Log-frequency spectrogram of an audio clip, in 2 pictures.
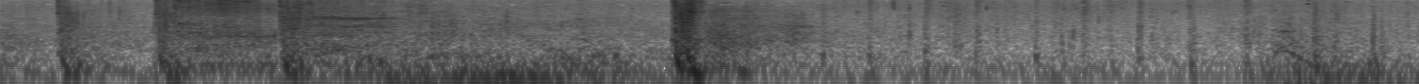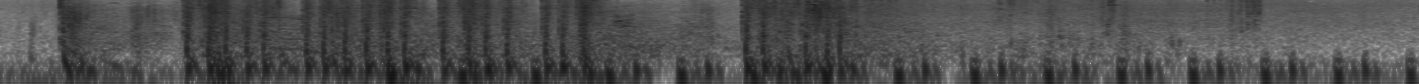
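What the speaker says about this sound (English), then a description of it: "Now they're shooting at somebody with a phasic over here." A phasic weapon fires in the sci-fi shooter The Cycle: Frontier, with scattered sharp shots early on, then a long rapid run of rhythmic bursts, fairly loud and close.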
